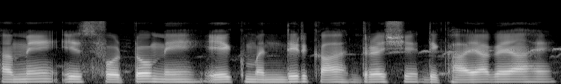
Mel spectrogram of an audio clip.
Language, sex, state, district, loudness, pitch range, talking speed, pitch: Hindi, male, Uttar Pradesh, Lucknow, -16 LUFS, 115-125 Hz, 115 wpm, 120 Hz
